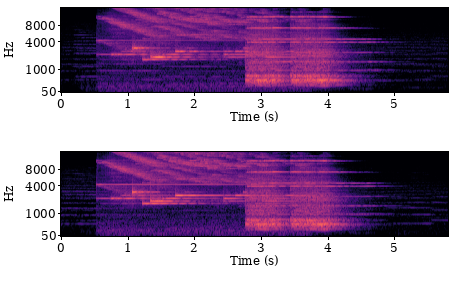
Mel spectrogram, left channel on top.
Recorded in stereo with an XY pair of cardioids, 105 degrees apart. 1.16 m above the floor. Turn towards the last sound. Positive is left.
turn(degrees=0)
